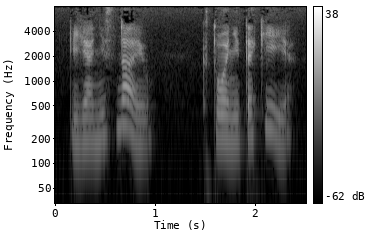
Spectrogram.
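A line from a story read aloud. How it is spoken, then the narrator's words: Plain. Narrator (Russian): ответил мистер Дирик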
